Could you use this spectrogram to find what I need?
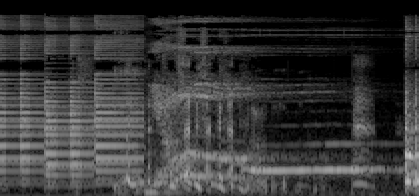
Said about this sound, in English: I've got a really short digital bell.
